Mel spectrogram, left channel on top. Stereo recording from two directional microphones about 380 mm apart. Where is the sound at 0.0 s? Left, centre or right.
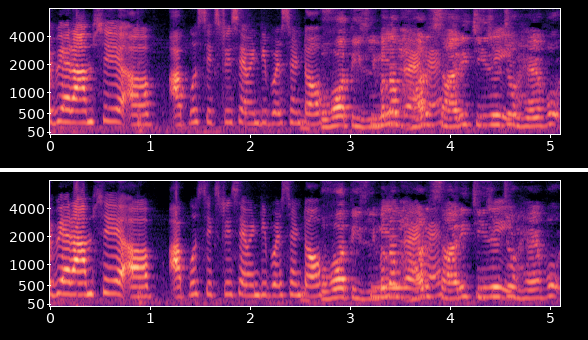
Centre.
